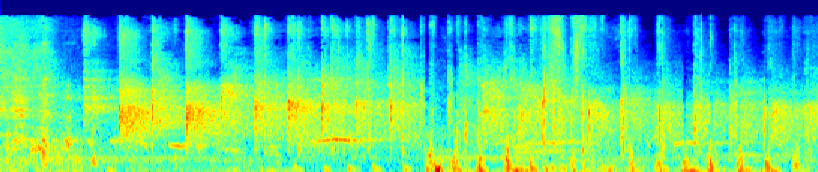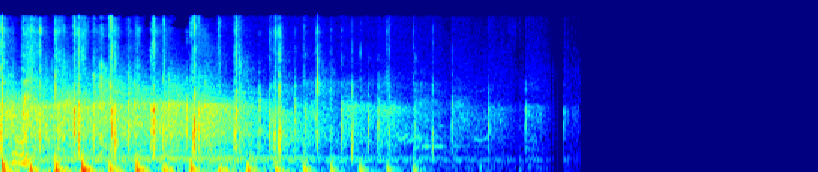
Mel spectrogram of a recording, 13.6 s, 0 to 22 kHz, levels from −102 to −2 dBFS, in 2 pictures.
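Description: From about 8.62 s the fade-out starts, and truncation distortion creeps in as the level drops. The fade stage is keeping only about 11 bits without dither, so from 9.84 s to the end at 13.64 s the tail turns gritty.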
